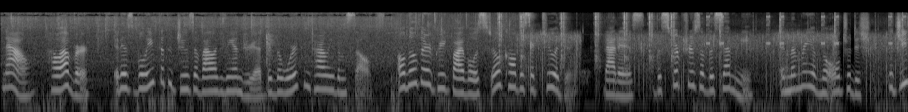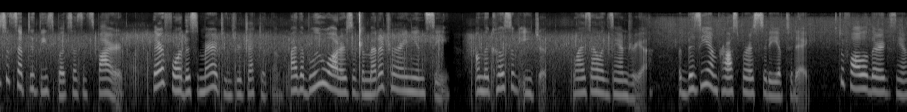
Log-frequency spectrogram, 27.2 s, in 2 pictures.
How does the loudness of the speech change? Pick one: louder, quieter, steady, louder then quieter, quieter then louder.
steady.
